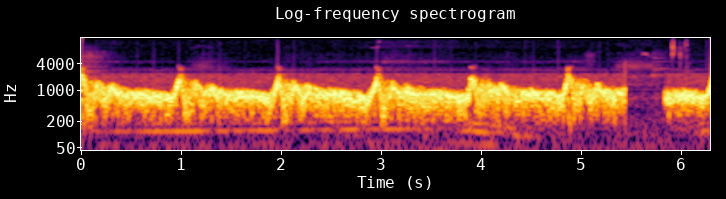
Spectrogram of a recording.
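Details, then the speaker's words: Pulsed Doppler ultrasound of the internal carotid artery: whooshing signal rising each beat and continuing through diastole, continuous forward flow of a normal low-resistance artery supplying the brain. "este registro va siempre para adelante sístole diástole fue el que vimos al principio sístole diástole Por qué Porque el cerebro como Es lógico necesita estar irrigado durante todas las fases del ciclo cardíaco"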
